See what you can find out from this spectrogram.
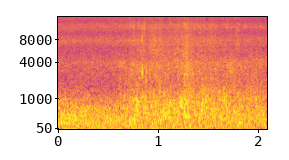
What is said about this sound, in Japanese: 波の音を聞いているうちに心がスーッと引きずり込まれていく。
